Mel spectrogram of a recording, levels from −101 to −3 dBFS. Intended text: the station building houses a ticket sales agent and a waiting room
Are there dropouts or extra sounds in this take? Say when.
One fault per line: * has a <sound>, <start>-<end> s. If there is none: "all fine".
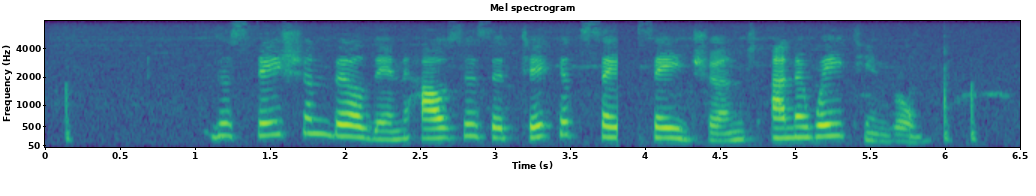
* has a dropout, 3.8-4.0 s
